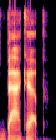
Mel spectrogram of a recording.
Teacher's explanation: Instead of a clear stop back up, that final K sound just sort of attaches itself to up. So it becomes back up, one smooth sound. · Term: linking sounds, linking sounds between words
